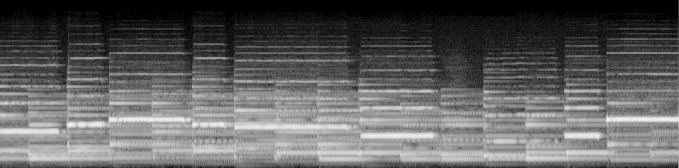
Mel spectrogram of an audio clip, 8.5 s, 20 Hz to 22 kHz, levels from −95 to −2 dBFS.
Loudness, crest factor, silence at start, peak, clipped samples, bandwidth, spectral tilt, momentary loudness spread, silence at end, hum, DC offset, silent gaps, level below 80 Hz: -13 LUFS; 12 dB; 0 s; -2 dBFS; under 0.1%; 9 kHz; -3.5 dB/octave; 9 LU; 0 s; none; under 0.1%; none; -78 dBFS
